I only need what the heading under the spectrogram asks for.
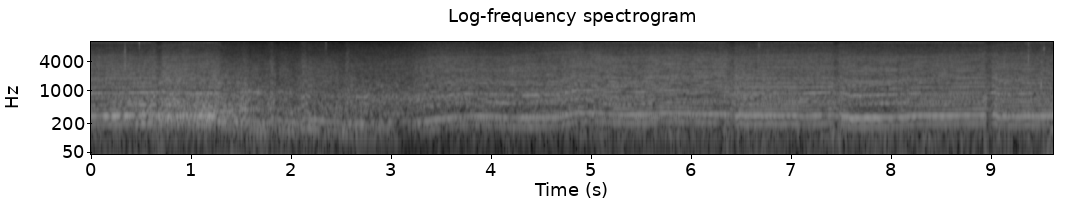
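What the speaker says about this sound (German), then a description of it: "Aber jetzt wird der Motor natürlich richtig geil hier" Formula 1 race car engine in the F1 2014 video game during Singapore practice: a loud, continuous high-pitched engine whine whose revs rise and fall through gear changes, with no talking.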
